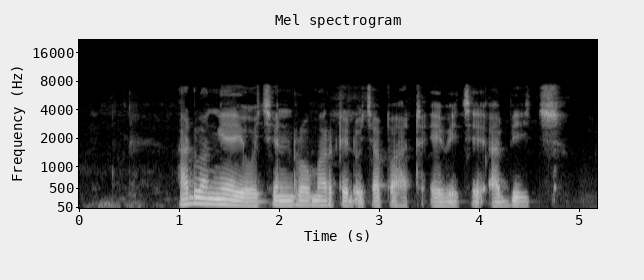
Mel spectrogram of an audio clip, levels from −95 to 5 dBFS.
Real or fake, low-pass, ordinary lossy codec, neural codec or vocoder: real; 7.2 kHz; none; none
